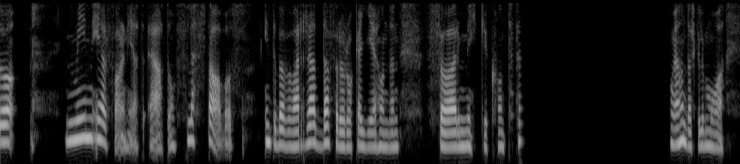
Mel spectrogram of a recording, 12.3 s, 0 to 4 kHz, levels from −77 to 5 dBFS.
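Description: Short concealed packet loss at 8.27 to 8.33 s and again at 8.33 to 8.39 s, right after "ge hunden för mycket", leaves two brief smears where about 30 ms each went missing and was patched by continuing the preceding sound. A burst of packet loss at 8.54 to 8.63 s drops about 60 ms, bridged by a short held, fading extension before the audio jumps ahead. A long network dropout is the likely cause of the gap from 8.66 to 11.20 s: about 2.5 s of this speech recording is lost, the concealment fades quickly, and roughly 2.4 s of silence remains before the sound resumes. Throughout, the band stops at 4 kHz, which fits a G.711 A-law call path.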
